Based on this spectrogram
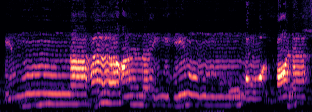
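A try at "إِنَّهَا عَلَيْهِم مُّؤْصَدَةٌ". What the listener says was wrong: Nah, sedikit lagi Pak, lebih dihentakan. Muqsadah.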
